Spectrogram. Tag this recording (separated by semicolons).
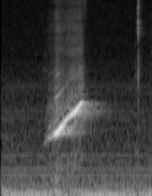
short; gamesound; whisle; simple; cartoony; vocal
